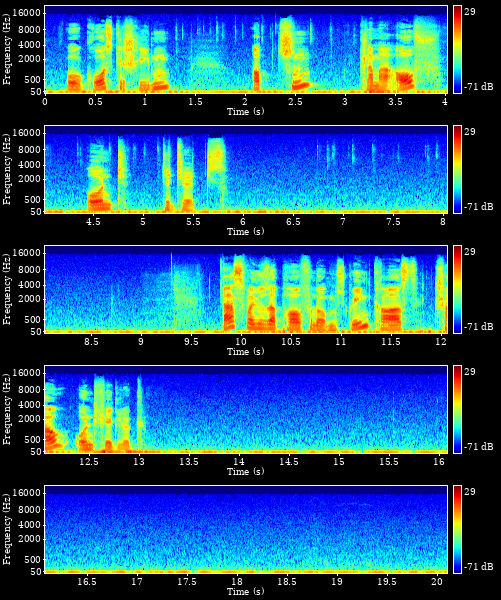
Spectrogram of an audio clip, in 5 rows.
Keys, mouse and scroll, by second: 1.0-2.8 typing, 4.1-5.6 typing, 7.2 shift+9, 7.8 shift+Return.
